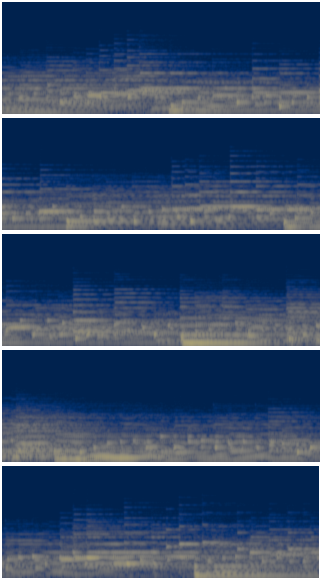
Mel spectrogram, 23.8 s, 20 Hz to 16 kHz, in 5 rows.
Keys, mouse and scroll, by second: 4.5-5.7 drag, 5.7 scroll up 2, 6.4-7.5 drag, 8.2 click, 9.3 scroll up 5, 9.5 scroll down 8, 11.2 click, 11.4 scroll up 1, 11.5 scroll down 3, 11.8 click, 12.2 scroll up 1, 14.2 KP_0, 14.7 scroll down 1, 14.9 scroll up 1, 15.3 ctrl+z, 19.1 ctrl+z, 20.4 KP_Enter, 20.7 KP_0, 21.7 scroll down 2, 21.8 middle click, 22.4 KP_1, 22.6 scroll up 4.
